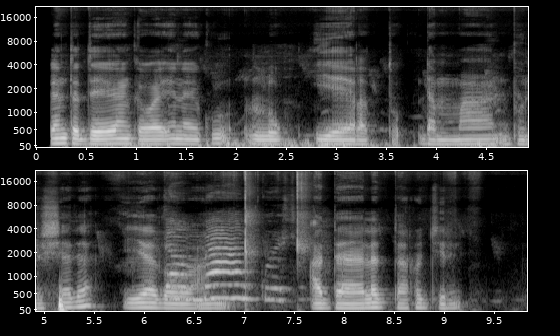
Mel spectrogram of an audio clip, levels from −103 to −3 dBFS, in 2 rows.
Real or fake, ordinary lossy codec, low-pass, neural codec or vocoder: real; none; none; none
